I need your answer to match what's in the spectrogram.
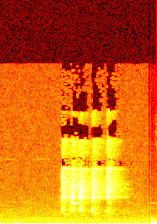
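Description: A Squirrel Cuckoo gives a quick burst of sharp, harsh notes over a low background rumble.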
